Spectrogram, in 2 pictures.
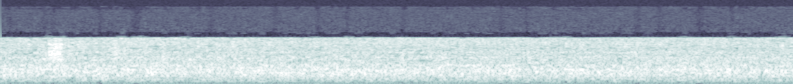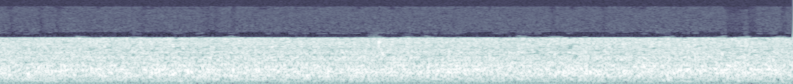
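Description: Constant low-level hiss cut off sharply at the top, with no animal calls, from a barn owl camera at Audubon Starr Ranch.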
